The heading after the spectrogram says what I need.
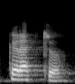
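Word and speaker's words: character: word है यहां पे कैरेक्टर कैरेक्टर में जो एच है वो यहां पर साइलेंट है जो सी के बाद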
